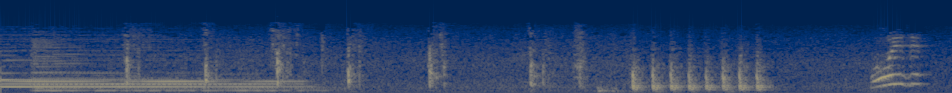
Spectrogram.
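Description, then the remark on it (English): Several loud raps on a door, first scattered and spaced out, then a rapid run of about eight knocks. A sustained low tone plays early on, and a voice briefly speaks at the end. “Open the door, Dillon.”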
